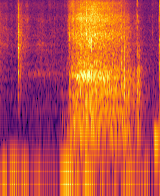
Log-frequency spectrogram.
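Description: A few light clicks, then about a second of dense, rapid rattling as a handful of plastic Posca paint markers clatter together in the hand.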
